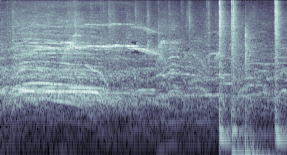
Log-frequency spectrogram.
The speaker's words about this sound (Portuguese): E a galera dá um grito!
